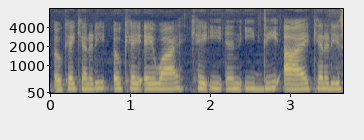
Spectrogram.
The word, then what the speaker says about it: Kenedi: under the same name um my name okay Kennedy okay k-e-n-e-d-i Kennedy is spelled strange because my mom wanted to be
